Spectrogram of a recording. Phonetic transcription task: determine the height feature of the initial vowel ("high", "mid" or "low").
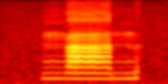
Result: low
